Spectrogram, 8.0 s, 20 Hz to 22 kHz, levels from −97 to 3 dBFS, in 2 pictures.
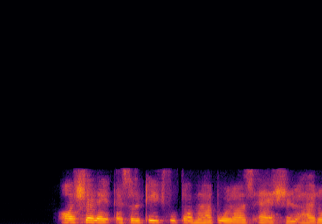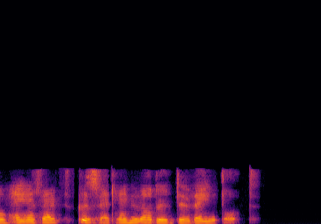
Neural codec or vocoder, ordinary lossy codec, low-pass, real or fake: codec, 16 kHz, 1 kbps, FreqCodec, smaller model; AAC, 24 kbps; 5.4 kHz; fake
